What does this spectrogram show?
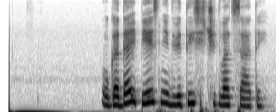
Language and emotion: Russian, positive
